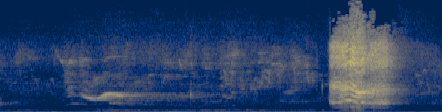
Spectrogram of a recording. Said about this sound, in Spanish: Son pericos. Guacamayas.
